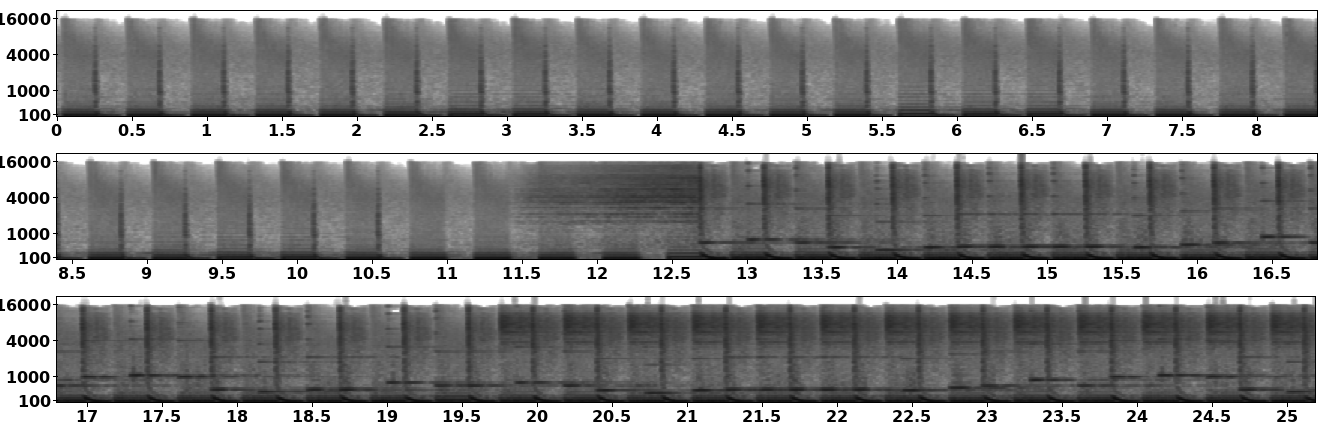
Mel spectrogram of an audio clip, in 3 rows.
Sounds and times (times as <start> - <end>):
Techno: 0.0 - 25.1.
